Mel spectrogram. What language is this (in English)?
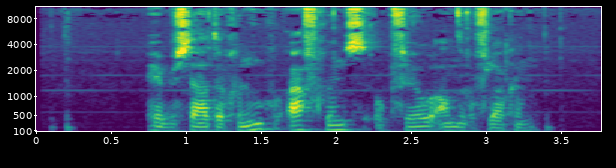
Dutch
